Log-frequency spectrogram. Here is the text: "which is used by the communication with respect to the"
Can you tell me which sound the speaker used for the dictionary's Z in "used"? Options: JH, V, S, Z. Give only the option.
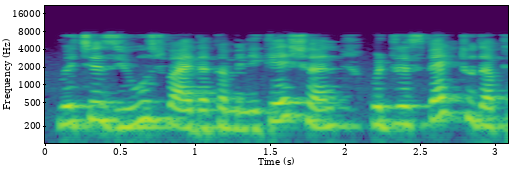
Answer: Z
